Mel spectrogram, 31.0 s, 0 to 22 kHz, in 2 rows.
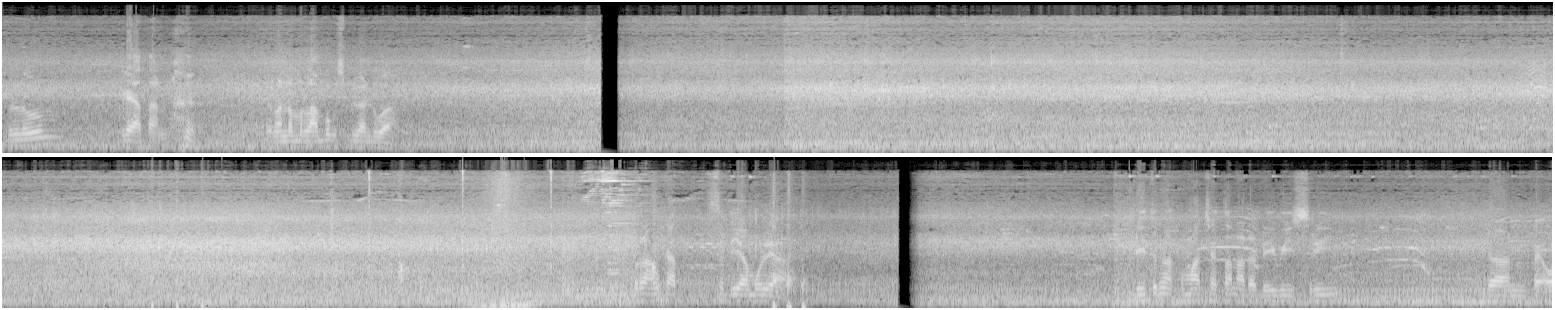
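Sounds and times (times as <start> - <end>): bus engines running: 0.0 - 22.9, 23.6 - 31.0
road traffic rumble: 3.9 - 22.6.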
